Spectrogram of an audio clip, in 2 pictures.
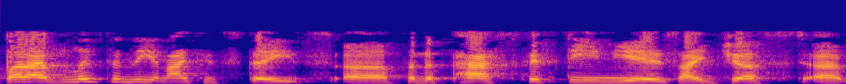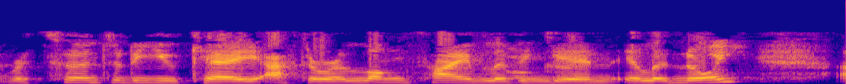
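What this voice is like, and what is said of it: English accent. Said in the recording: “you can tell from the accent, I'm from England”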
